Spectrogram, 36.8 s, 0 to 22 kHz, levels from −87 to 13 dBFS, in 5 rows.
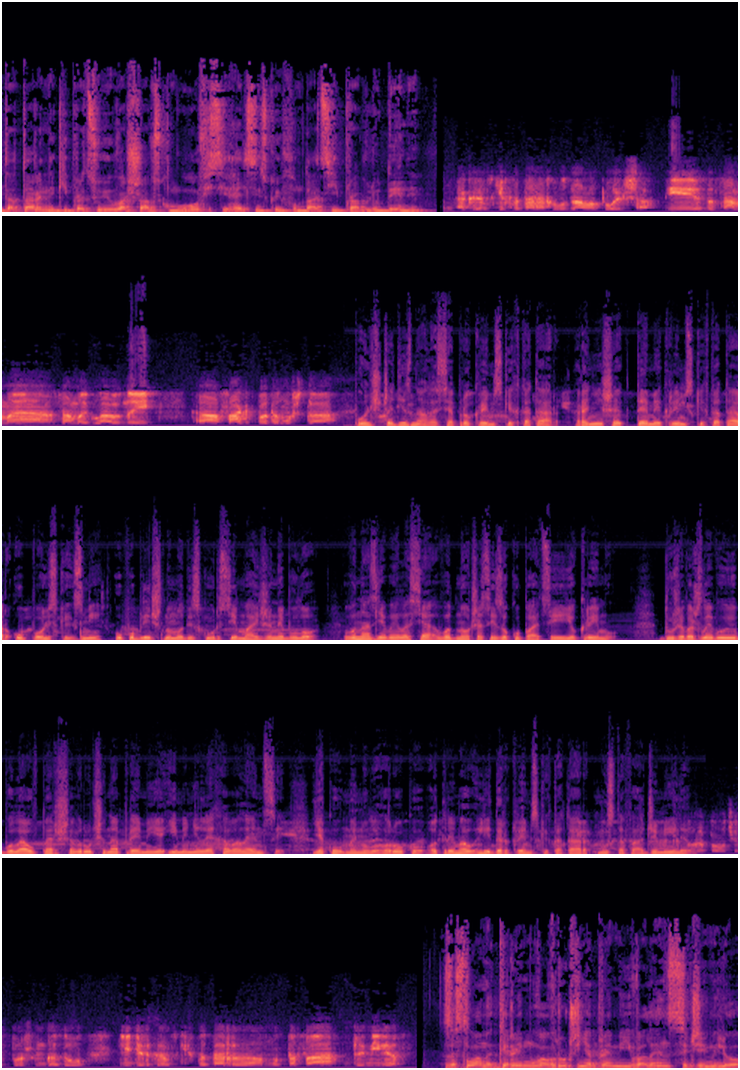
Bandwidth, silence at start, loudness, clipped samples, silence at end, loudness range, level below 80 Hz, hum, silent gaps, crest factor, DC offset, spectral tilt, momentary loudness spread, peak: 16 kHz; 0 s; -20 LUFS; under 0.1%; 0 s; 6 LU; -54 dBFS; none; 33.59-33.64 s; 20 dB; under 0.1%; -4 dB/octave; 9 LU; -2 dBFS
